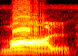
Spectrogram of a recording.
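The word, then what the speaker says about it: mall: যদি আমরা দেখি যে শব্দের শেষে এই এল এল এই প্যাটার্নটা চলে এসেছে, তাহলে অবশ্যই আমরা অ এর মতো উচ্চারণ করব।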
